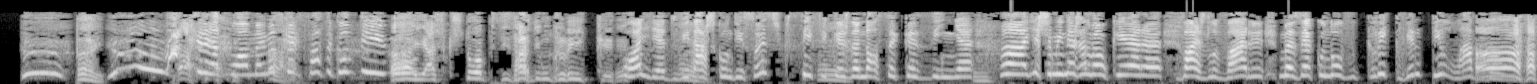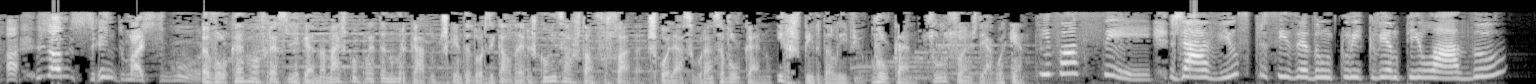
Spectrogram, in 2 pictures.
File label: radio spot; Spot Click Ventilado; seguranca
